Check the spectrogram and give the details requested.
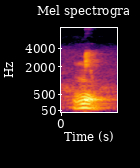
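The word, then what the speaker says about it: μ: এর উচ্চারণ হয় মিউ।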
